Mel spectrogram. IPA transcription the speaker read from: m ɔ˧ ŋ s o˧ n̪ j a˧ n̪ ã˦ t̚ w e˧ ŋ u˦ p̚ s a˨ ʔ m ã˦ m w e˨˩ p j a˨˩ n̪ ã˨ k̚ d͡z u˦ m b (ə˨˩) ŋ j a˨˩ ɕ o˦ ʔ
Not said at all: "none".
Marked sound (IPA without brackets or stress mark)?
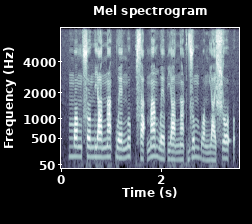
ɔ˨˩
